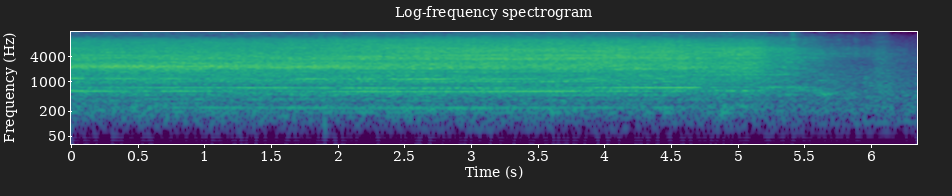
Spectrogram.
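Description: An electric motor-driven appliance running steadily with a high whine over a hiss, switched off about five seconds in and spinning down.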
